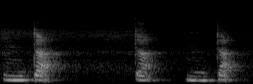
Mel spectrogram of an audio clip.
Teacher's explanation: Nda is made right under the teeth, da, da, because we have the ta there, nda, nda. And nda is a stronger sound and your tongue would be at that ridge just behind your teeth, nda, da, nda.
